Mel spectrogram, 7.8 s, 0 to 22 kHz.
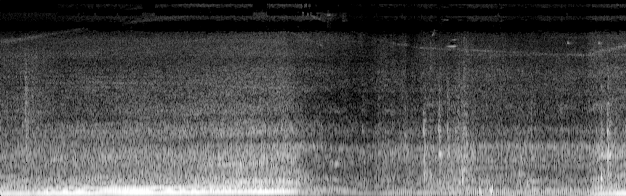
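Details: Ryde green waste truck SL757, a spare truck, pulling hard: loud, rough chuffing pulsing with engine speed, easing as it slows; an exhaust leak.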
